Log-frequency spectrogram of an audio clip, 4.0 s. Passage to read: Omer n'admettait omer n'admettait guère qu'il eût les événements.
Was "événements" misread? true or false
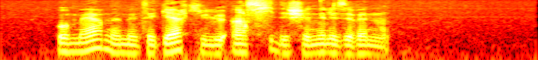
false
